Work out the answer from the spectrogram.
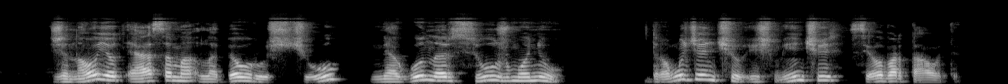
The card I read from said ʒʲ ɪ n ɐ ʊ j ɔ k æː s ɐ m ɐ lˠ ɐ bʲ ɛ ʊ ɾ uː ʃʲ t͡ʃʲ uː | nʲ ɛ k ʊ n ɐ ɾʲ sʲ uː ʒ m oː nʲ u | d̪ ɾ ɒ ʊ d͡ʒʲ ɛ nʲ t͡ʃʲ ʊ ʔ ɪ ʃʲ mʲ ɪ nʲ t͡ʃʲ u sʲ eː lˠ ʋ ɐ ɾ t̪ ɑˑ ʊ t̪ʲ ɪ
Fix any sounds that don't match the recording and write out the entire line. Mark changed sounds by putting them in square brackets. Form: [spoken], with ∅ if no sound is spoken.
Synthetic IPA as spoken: ʒʲ ɪ n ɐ ʊ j ɔ k æː s ɐ m ɐ lˠ ɐ bʲ ɛ ʊ ɾ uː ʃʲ t͡ʃʲ uː | nʲ ɛ [ɡ] ʊ n ɐ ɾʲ sʲ uː ʒ m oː nʲ [uː] | d̪ ɾ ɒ ʊ d͡ʒʲ ɛ nʲ t͡ʃʲ ʊ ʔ ɪ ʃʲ mʲ ɪ nʲ t͡ʃʲ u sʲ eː lˠ ʋ ɐ ɾ t̪ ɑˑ ʊ t̪ʲ ɪ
